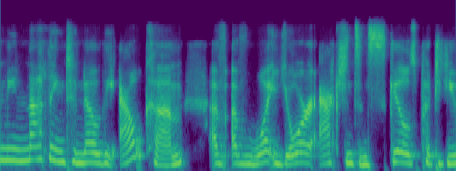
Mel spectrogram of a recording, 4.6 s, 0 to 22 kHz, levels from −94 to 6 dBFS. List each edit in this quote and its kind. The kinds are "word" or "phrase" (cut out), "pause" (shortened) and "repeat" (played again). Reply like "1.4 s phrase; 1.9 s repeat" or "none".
none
